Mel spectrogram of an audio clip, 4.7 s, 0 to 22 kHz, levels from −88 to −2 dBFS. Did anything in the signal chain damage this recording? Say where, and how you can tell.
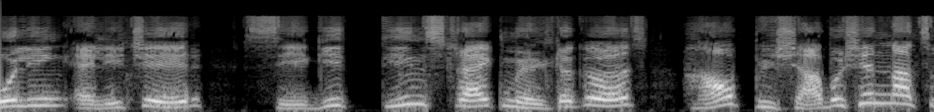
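Yes. The damage is at the codec stage and lasts the whole clip. The speech sounds rough and grainy rather than swirly, with few holes in the spectrum. Nothing is present above 12.2 kHz, a super-wideband limit. That points to likely Opus compression in its music (CELT) mode at a low rate, which fits roughly 16 kbps. Short of bits, the encoder keeps each band's energy but fills the detail with folded or noisy content. That leaves this plainly audible texture.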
